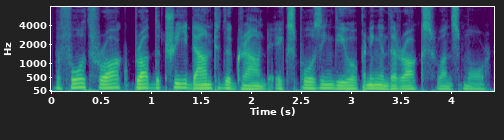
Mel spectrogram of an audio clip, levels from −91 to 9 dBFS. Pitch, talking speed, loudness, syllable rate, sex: 110 Hz, 245 wpm, -18 LUFS, 5.1 syllables/s, male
